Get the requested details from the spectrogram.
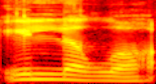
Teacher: اللہ کے نام کو موٹا پڑھیں گے کیونکہ اللہ کے نام سے پہلے زبر ہے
